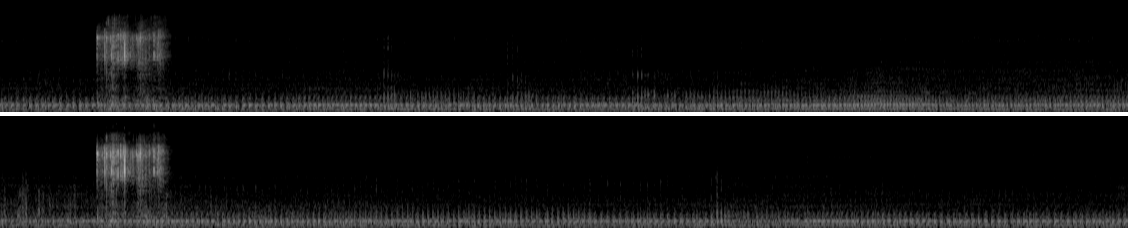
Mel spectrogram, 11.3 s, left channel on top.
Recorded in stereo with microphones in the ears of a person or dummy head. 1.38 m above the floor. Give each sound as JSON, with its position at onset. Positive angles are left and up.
{"t": 1.0, "sound": "crumpling", "side_deg": -15, "distance_m": 0.7}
